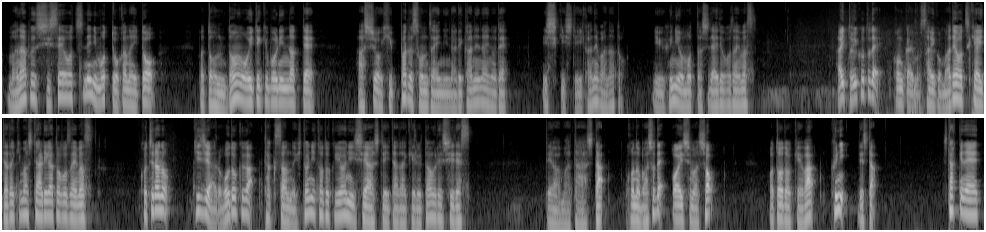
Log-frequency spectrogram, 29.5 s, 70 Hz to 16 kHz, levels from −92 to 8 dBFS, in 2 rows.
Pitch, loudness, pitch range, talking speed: 120 Hz, -31 LUFS, 105-145 Hz, 365 characters per minute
